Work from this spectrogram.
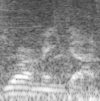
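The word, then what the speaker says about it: Jörmungandr: Okay, I mispronounced his name. It's Jormungand, but still.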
